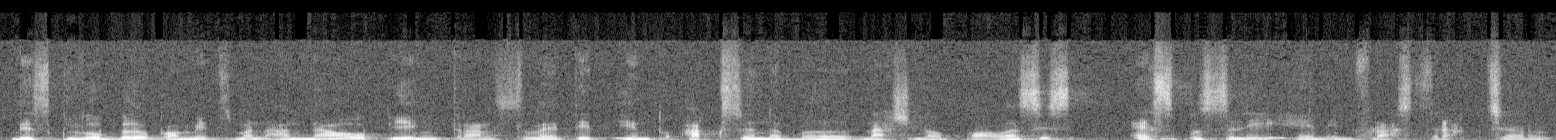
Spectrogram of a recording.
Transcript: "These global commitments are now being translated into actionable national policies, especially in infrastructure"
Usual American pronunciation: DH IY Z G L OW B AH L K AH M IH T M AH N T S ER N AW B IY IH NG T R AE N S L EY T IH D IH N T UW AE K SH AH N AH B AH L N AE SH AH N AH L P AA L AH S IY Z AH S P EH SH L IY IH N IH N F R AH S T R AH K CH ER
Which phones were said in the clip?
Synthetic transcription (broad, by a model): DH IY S G L OW B AH L K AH M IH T M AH N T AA N AW B IY IH NG T R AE N S L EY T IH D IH N T UW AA K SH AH N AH B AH L N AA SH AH N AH L P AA L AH S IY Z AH S P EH S L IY IH N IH N F R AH S T R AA K CH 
